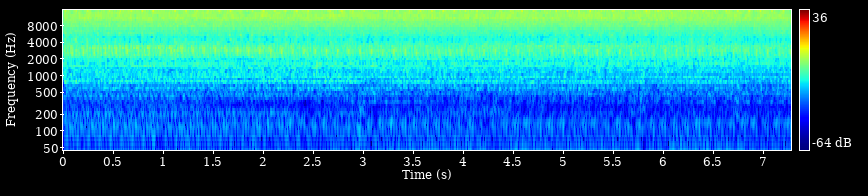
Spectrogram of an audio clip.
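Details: Ford Fiesta with Duratec petrol engine running on three cylinders with loss of power: lumpy, uneven idle with irregular stumbles about three a second; misfire traced to a failed spark plug ignition coil pack, replaced.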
